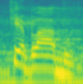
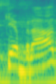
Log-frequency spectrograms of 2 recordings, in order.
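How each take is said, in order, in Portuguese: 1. A palavra é pronunciada com som de L. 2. A palavra é pronunciada com som de R. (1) "eles falariam queblado" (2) "se fosse falar português quebrado"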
